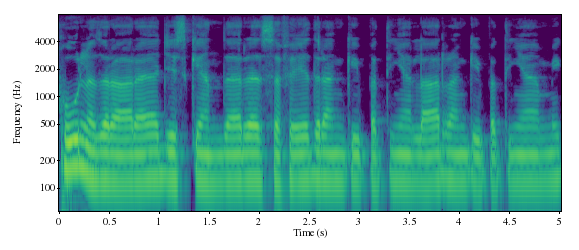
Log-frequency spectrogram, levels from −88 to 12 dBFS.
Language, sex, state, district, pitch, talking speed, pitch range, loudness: Hindi, male, Delhi, New Delhi, 120 Hz, 180 wpm, 115-125 Hz, -17 LUFS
